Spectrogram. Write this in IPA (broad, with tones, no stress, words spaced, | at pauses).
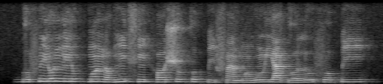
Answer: ɡo˨fĩ˧ɾo˦ nĩ˦ɾu˦ ɡ͡bɔ̃˧nɔ˨ɡĩ˧ sĩ˧hɔ˧ʃo˦ko˦˨ k͡pi˨ fã˨bɔ̃˨wũ˧ ja˧ɡo˨ lu˨˦fo˧ k͡pi˦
